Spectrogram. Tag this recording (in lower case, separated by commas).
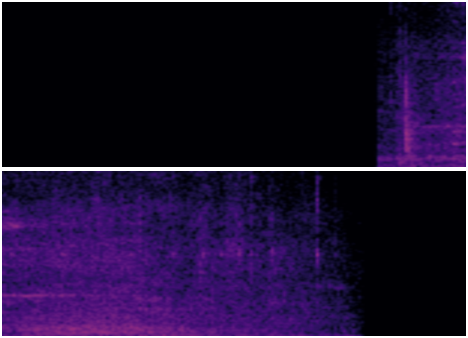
home sounds, door, sliding door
